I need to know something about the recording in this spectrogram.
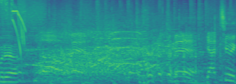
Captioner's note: audience laughing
